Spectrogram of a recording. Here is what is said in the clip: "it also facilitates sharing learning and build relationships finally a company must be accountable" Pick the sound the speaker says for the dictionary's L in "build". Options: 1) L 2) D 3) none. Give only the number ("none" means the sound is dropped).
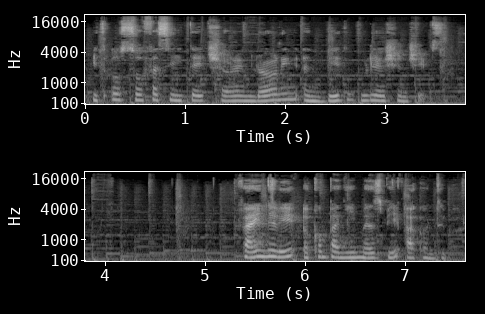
3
